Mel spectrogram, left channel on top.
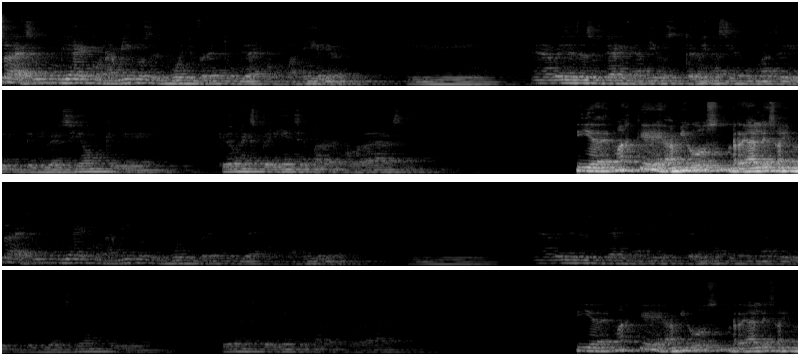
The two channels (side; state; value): right; quieter; 14.5 dB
